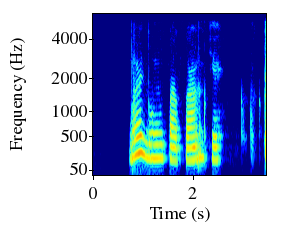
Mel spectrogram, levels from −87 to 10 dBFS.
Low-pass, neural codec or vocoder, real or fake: 5.4 kHz; codec, 16 kHz, 2 kbps, FunCodec, trained on Chinese and English, 25 frames a second; fake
